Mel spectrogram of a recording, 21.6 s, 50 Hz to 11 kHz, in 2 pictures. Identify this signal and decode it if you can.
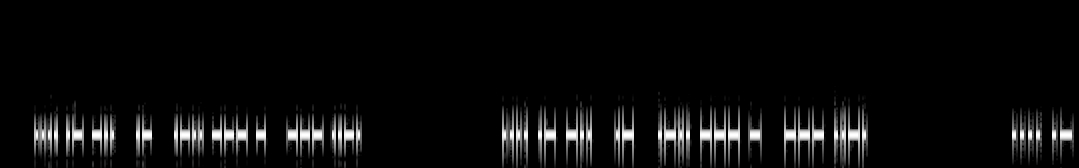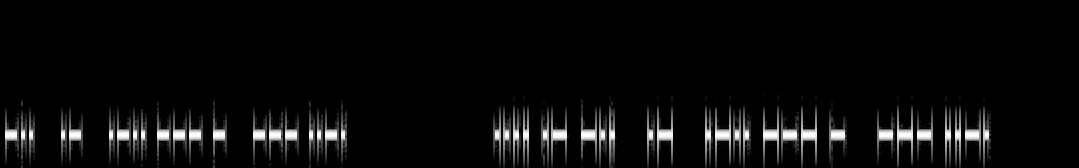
Morse code, heard as a keyed tone, about 29 wpm, 700 Hz. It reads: HAD A LOT OF HAD A LOT OF HAD A LOT OF HAD A LOT OF
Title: Speed-Racing - Sets of 4 Words 25wpm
